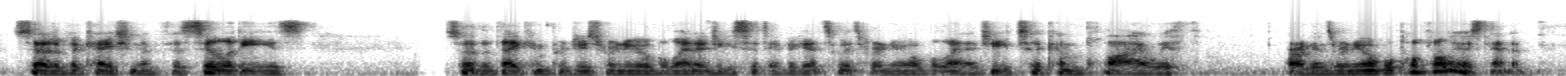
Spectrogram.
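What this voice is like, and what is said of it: Australian accent. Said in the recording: “I do have an accent. I'm originally from Australia ... you do have a very lovely accent”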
